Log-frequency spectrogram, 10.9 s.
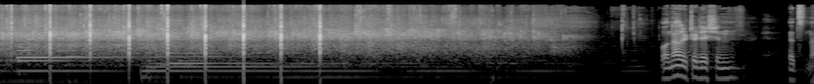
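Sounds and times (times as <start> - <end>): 
low keyboard chords: 0.0 - 6.9
audience clapping in unison: 0.0 - 7.9
speech: 8.9 - 10.8.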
